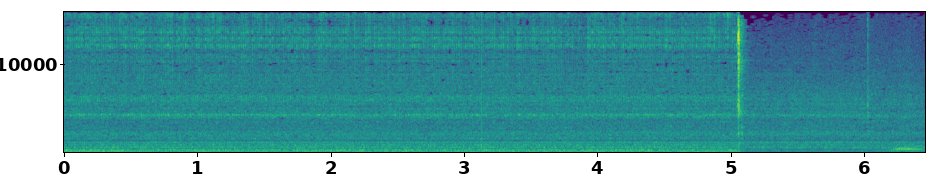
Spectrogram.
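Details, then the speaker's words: MH-80-OFR kerosene/diesel heater: the fan runs, the spark ignites and fuel kicks on, but it shuts off unless bright light shines on the photocell; with light it holds a steady burner roar; failed photocell (flame sensor). "fans on you can hear the spark the fuel kicks on you can see right there the gauge you see the light up on the top you can see it stops the fuel kicks off"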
